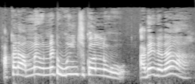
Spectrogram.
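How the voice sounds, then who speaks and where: Woman host, high voice, teasing and impatient with the guest. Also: lively intonation. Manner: brisk, pushy, mocking. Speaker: interviewer. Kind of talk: teasing audition interview.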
